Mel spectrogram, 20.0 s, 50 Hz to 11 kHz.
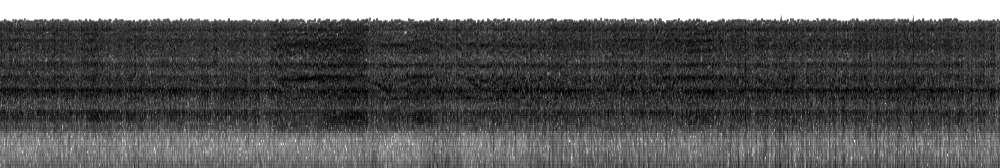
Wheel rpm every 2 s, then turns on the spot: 230, 230, 230, 220, 220, 220, 210, 230, 240, 230.
none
